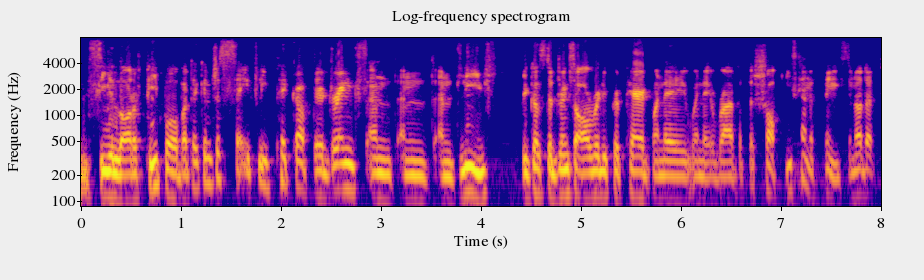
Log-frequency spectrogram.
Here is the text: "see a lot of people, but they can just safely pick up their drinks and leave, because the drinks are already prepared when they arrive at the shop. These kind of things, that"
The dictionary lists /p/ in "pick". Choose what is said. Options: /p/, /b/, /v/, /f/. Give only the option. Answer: /p/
